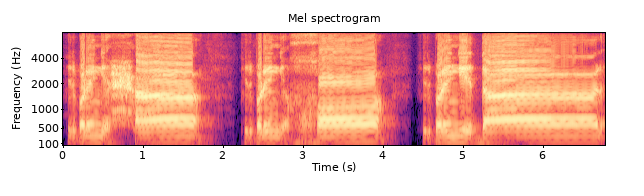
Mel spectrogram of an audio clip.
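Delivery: ہا، خا، دال each drawn out slowly; دال held long in a clear reciting voice; stretched recitation. Shown as a demonstration. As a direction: stretch the final letter name, slow. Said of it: "میں نے اس کو کھینچ کر کے پڑھا ہے".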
